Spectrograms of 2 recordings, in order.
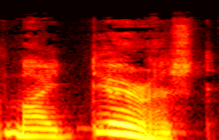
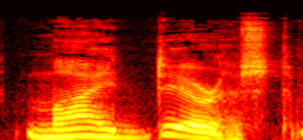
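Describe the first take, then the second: First: Higher and louder aching cry; anguished moan. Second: Very slow, heartbroken moan. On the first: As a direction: let the grief swell out. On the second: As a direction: barely get the words out. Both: A narrator's reading. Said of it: "he moaned".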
